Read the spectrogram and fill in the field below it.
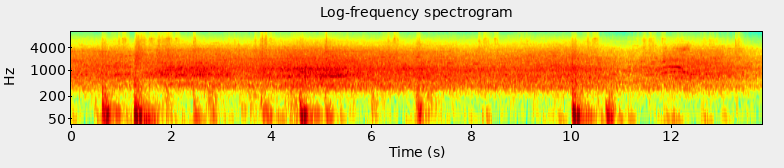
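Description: A large crowd cheers and roars steadily in an arena.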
